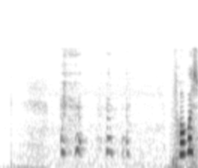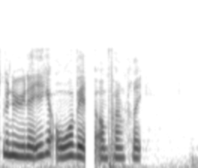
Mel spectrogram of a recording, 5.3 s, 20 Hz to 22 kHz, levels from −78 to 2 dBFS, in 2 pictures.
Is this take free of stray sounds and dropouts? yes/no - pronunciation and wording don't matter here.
no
